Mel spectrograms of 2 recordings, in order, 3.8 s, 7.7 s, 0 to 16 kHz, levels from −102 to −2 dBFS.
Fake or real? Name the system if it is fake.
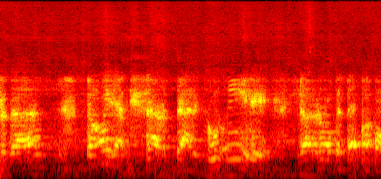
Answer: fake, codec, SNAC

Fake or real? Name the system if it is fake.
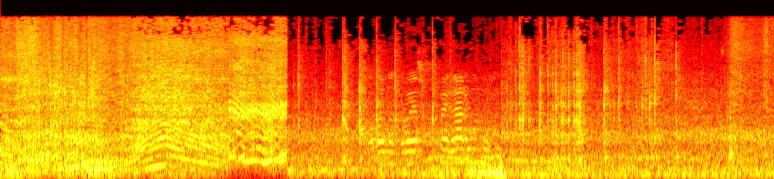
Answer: real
